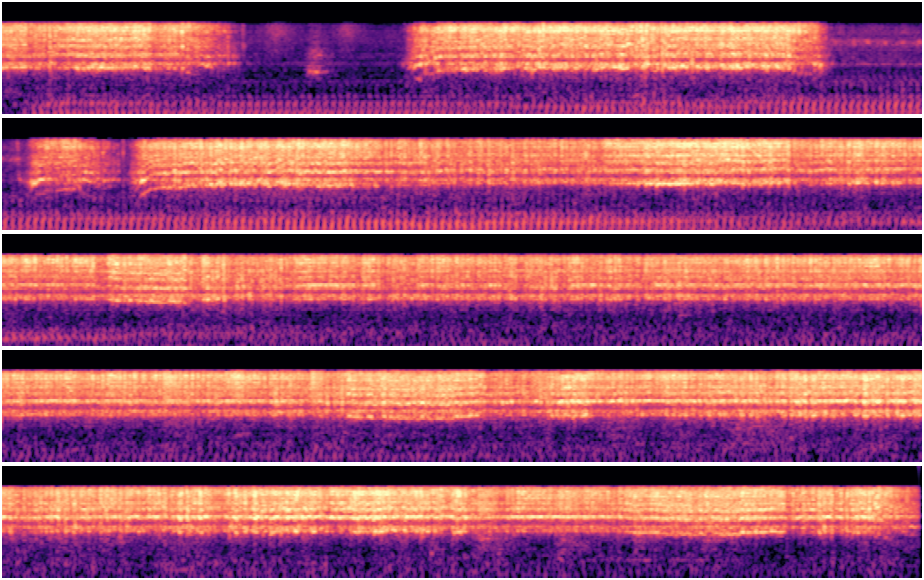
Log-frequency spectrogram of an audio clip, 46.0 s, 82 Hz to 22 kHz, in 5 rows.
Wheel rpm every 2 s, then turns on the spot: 200, 40, 150, 200, 50, 120, 200, 230, 220, 230, 220, 230, 230, 230, 230, 230, 220, 230, 230, 230, 230, 220, 190.
2-4 8-10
